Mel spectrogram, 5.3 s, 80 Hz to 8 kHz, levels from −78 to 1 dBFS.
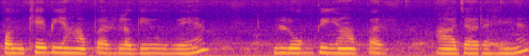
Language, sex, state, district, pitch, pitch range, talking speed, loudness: Hindi, female, Chhattisgarh, Raipur, 195 Hz, 190-205 Hz, 170 wpm, -18 LUFS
